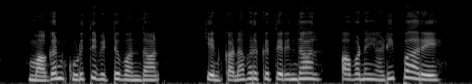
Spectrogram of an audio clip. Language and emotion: Tamil, fearful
